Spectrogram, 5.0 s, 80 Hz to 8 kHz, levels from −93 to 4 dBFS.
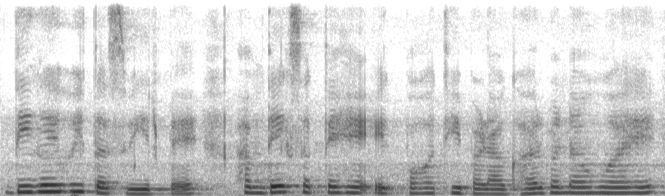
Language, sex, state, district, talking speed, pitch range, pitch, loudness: Hindi, female, Bihar, Sitamarhi, 215 wpm, 205-240 Hz, 225 Hz, -24 LUFS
